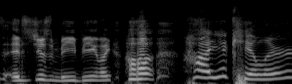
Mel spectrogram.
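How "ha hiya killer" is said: put-on full California girl way of talking. Showing a favorite character version's greeting: California girl voice. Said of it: "I'm just like a Cali girl".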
